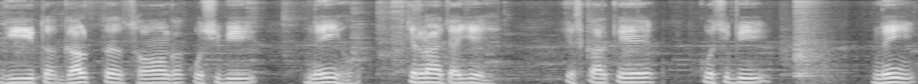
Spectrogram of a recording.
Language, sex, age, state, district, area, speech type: Punjabi, male, 60+, Punjab, Hoshiarpur, rural, spontaneous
